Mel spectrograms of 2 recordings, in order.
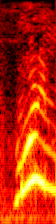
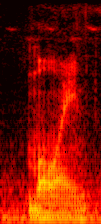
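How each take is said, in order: First: The word is said bubbly and upbeat. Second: The word is said flat, in a monotone. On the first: It is an outsider's cheerful way to greet. "I'm very bubbly, very upbeat" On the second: It is the reserved local way to greet. "Notice there's it's very monotone"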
